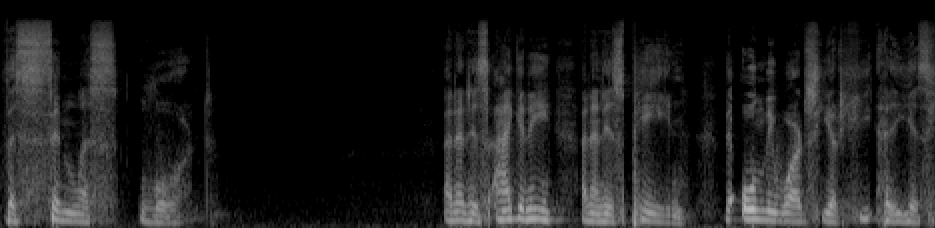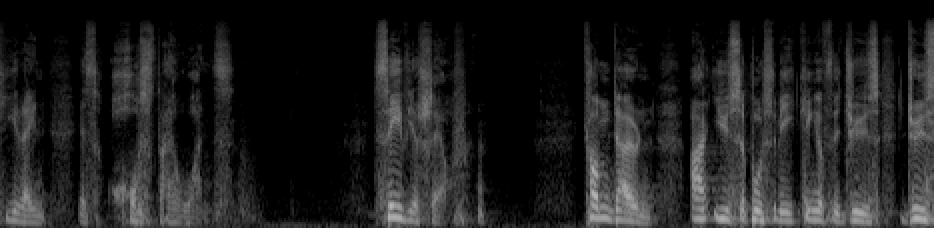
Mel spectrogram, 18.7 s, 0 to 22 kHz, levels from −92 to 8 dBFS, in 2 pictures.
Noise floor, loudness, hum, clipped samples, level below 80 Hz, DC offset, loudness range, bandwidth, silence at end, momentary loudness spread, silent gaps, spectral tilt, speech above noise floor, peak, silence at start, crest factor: -80 dBFS; -35 LUFS; none; under 0.1%; -68 dBFS; under 0.1%; 12 LU; 15.5 kHz; 0 s; 18 LU; none; -5.5 dB/octave; 45 dB; -12 dBFS; 0.05 s; 24 dB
